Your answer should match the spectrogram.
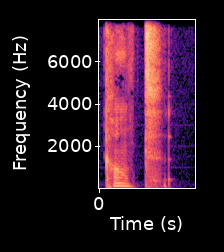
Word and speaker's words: quand: We've heard quand elle arrivera as an example in our discussion here, where the word quand makes a quand with a T sound at the end. And that's simply because the quand is followed by a vowel, quand elle arrivera. However, there is also a word Q-U-A-N-T in French, and Alf begins the next section of his text with this word.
